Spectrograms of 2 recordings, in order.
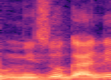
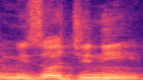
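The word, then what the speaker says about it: misogyny: तो आप ये कह सकते हैं कि इसको मिजोगाइनी या मिजोजिनी, प्रोनाउंसिएशन में मिजोजिनी भी बोल सकते हैं आप, बट मैं एग्जाम के पर्सपेक्टिव से पढ़ाता हूँ, स्पेलिंग याद हो जाए तो आप मिजोगाइनी बोल सकते हैं। अगर आप इसको स्पोकन के पर्सपेक्टिव से देख रहे हैं, स्पोकन के नजरिए से देख रहे हैं, तो आप इसको मिजोजिनी पढ़िएगा।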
